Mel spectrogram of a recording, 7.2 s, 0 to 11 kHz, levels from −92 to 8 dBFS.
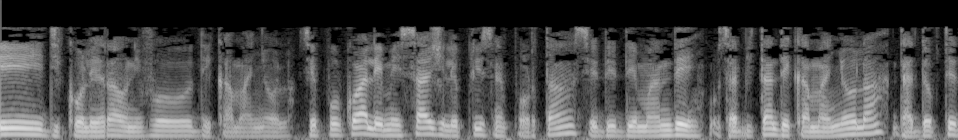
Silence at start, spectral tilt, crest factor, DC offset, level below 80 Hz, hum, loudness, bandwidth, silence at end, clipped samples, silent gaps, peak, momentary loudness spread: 0 s; -10.5 dB/octave; 16 dB; under 0.1%; -46 dBFS; none; -17 LUFS; 5.8 kHz; 0 s; under 0.1%; none; 0 dBFS; 9 LU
